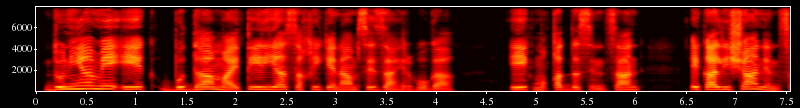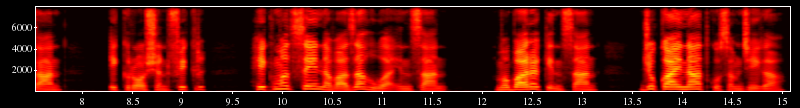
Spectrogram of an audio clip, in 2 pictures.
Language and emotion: Urdu, neutral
